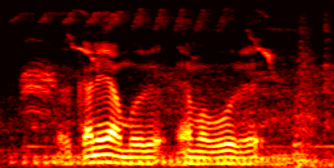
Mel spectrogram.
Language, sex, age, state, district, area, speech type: Tamil, male, 60+, Tamil Nadu, Kallakurichi, urban, spontaneous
